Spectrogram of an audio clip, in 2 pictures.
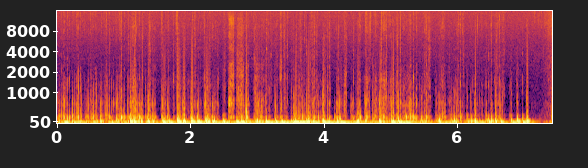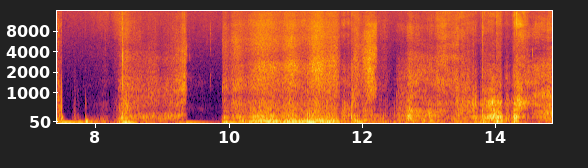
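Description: Fingertips and nails of both hands scratch and rub the soft surface of a large black foam windscreen covering a microphone. The result is a dense, deep rumbling, rustling scrape, heavy in the low end. It briefly thins and quiets partway through, then returns with a slightly brighter, airier texture.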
